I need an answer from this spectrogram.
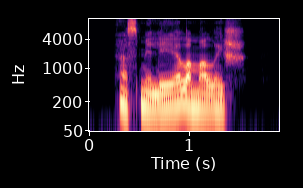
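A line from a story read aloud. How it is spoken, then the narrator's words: Hoarse close whisper. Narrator (Russian): Он хрипло шепчет мне в губы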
